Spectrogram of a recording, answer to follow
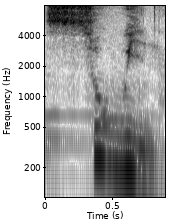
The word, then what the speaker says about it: Samhain: Par exemple, Samhain se prononce Samhain.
